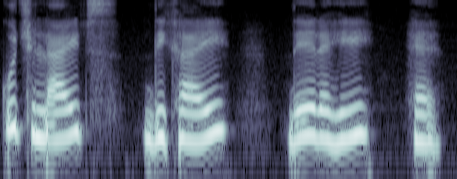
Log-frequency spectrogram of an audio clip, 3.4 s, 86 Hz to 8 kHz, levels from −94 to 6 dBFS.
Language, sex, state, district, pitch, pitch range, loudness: Hindi, female, Himachal Pradesh, Shimla, 250 Hz, 235-270 Hz, -12 LUFS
